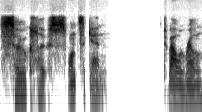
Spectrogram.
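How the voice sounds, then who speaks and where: Using a put-on character voice, a man speaks at a medium pitch and a very slow pace with monotone, flat intonation. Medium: actual play. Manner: solemn, otherworldly.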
